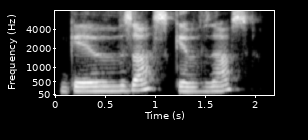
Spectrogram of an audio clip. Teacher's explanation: So that basically sounds like it has the I vowel, a V, and then it's easier to do this if you put your Z kind of on the us, because we link these two.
